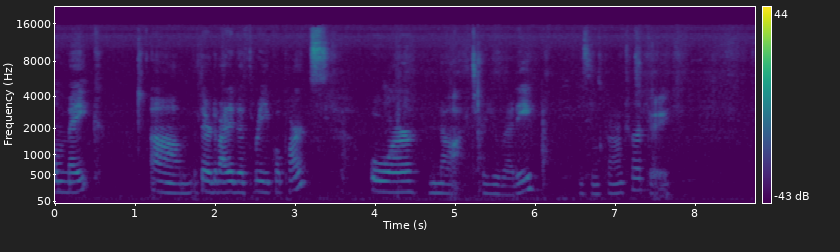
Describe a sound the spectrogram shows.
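A young woman speaks calmly and clearly close to a microphone.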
